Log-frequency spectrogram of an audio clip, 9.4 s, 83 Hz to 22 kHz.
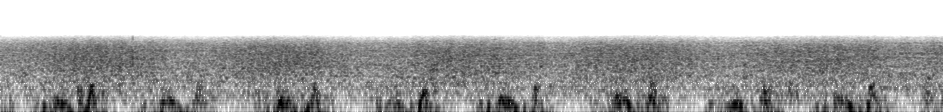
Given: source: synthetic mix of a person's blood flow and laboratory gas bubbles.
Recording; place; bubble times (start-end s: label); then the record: Doppler ultrasound of blood flow; precordium
0.74-0.85 s: bubbles
1.29-1.36 s: bubbles
7.83-8.02 s: bubbles
9.19-9.39 s: bubbles
From the record:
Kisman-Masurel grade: 122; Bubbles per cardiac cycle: 1 to 2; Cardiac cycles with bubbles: 10 to 50%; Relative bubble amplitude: moderate (0.250 to 0.450); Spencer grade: 2 (many but less than half of the cardiac periods contain bubble signals, singularly or in groups); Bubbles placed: anywhere in the cardiac cycle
